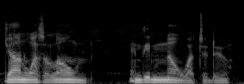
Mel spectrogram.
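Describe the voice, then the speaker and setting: A man's voice: lowish voice, steady tone, moderate pace, mellow, faint music behind. A man reading scripted third-person narration for a dramatic audio story.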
